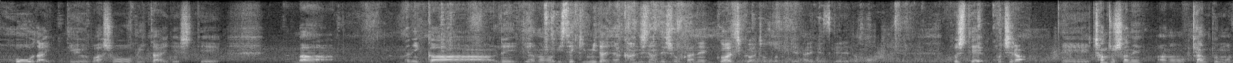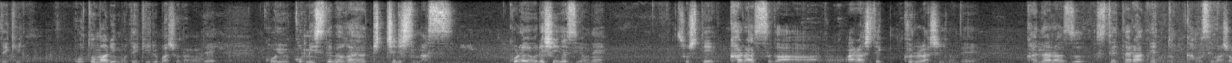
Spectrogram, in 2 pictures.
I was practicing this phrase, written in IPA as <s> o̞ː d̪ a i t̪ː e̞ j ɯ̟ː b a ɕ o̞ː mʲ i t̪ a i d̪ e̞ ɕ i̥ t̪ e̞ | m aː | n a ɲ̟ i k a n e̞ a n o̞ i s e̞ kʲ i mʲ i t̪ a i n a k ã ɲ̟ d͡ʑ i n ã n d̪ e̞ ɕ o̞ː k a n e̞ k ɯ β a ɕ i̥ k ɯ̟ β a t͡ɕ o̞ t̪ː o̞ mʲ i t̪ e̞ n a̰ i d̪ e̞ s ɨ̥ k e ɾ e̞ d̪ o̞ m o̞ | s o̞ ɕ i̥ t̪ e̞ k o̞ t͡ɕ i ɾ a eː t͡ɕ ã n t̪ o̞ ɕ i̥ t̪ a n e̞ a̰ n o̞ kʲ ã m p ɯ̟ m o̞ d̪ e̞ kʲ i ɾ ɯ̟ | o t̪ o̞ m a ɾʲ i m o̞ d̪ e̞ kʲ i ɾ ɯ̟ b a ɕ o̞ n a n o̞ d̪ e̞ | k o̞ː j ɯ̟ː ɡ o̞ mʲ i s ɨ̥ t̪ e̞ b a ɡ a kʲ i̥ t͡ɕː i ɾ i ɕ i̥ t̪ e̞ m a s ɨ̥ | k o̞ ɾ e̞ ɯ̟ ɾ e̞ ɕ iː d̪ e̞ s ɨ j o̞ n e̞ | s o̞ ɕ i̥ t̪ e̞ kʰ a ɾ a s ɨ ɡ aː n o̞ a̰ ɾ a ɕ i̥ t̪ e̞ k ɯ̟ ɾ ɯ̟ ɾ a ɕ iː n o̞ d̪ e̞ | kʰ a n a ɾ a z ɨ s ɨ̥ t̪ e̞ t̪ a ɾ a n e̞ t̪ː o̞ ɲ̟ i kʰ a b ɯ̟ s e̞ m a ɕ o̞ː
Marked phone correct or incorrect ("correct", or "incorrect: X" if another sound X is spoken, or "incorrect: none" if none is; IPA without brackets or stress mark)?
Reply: incorrect: h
